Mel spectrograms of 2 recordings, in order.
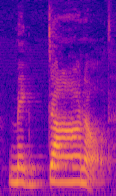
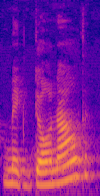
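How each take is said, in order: First: The stressed vowel is an 'ah' sound. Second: The stressed vowel is an 'oh' sound. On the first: The speaker calls it right. "it's McDonald" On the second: The speaker calls it wrong. "don't say O. It's not McDonald"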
